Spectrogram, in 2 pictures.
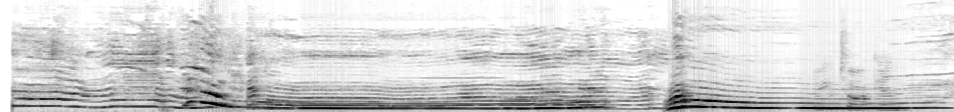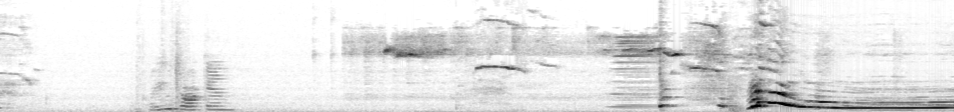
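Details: Onix the husky singing with friends from Gone to the snow dogs: long sustained howls with rich harmonics, some sliding upward at the start then holding steady, several overlapping voices, a pause midway, then renewed howling.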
